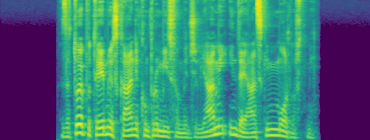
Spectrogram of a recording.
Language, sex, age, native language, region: Slovenian, male, 50-59, Slovenian, Zasavska region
